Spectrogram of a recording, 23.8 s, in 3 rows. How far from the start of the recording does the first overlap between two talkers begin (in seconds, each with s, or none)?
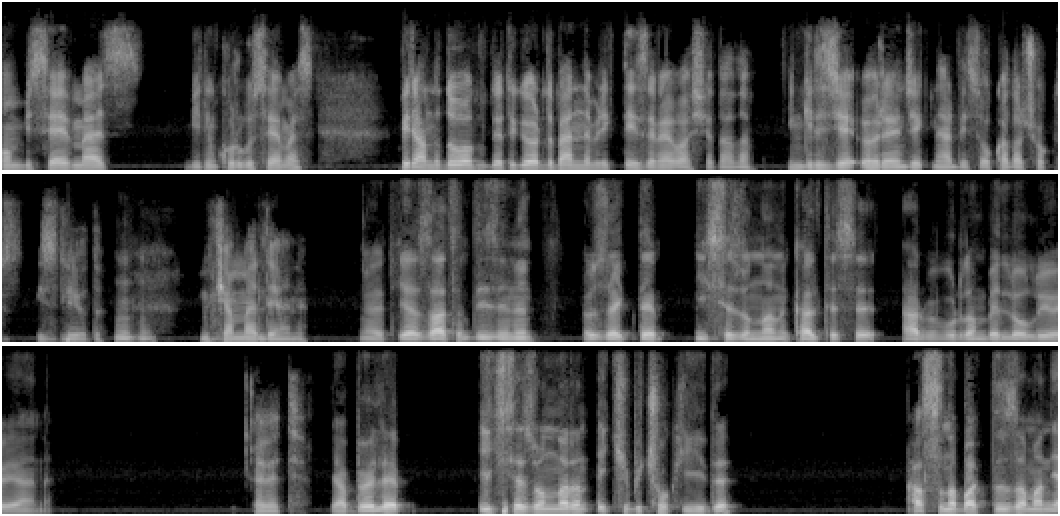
none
